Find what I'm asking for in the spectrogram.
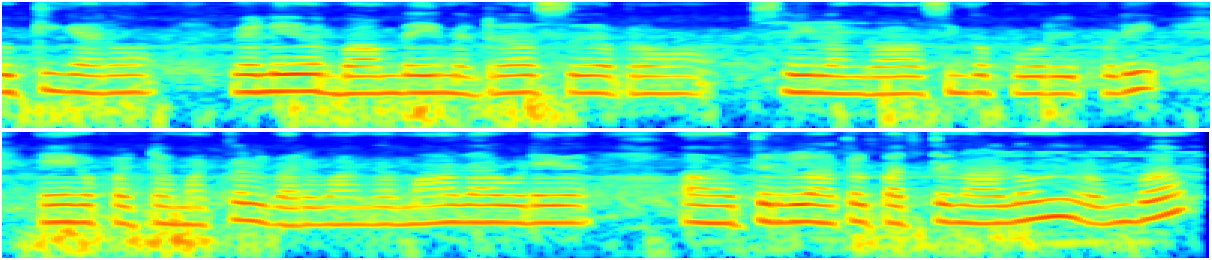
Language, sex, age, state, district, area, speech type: Tamil, female, 45-60, Tamil Nadu, Thoothukudi, urban, spontaneous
